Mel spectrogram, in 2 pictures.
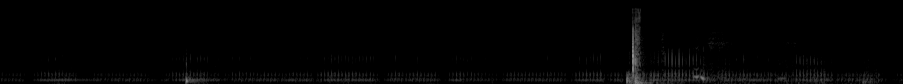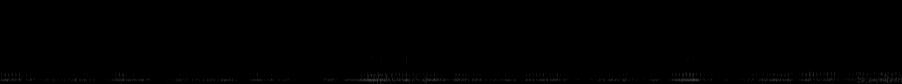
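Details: Curious pet cat indoors: a soft, steady low purr runs throughout, broken by a sharp clatter and rustling near the middle.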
